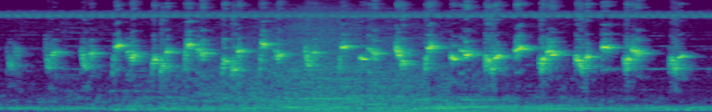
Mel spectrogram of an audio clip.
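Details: Sooty-headed bulbul singing ropel at night under a lamp: a clear, lively chain of about twenty short, bubbly whistled notes in seven seconds, each slurring downward, with only a faint high whine in the background.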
